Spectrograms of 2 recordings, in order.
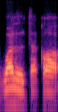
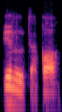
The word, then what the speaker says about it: التقى: In this case, because this is not lam at-ta'rif, it's a lam for a verb, I'm going to pronounce the lam clearly as waltaqa or iltaqa.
